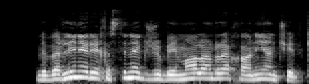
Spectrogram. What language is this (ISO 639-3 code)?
kur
